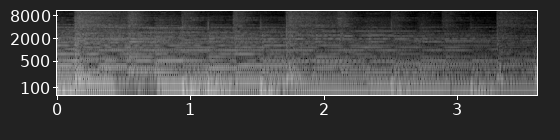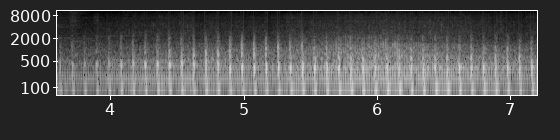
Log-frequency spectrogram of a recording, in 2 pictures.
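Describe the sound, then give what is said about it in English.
A helicopter flying over a mudslide site in Oso, Washington: its rotor chop rises in partway through, a loud, rapid, steady thumping that grows heavier, following a few seconds of sustained humming tones. No one speaks. “the sound of helicopter there over Oso, Washington, and the huge of Saturday's enormous mudslide.”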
